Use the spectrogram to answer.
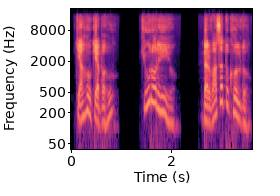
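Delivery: high, loud, anxious calling; mother-in-law calling out to the crying bride; calling through door. A narrator's reading. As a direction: shout through the closed door, worried.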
